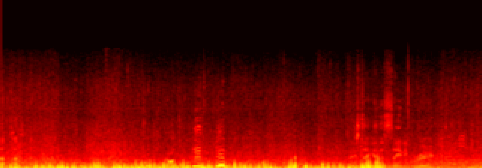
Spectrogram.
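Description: Wind buffeting the camera microphone out on open water, a heavy, uneven low rumble, with faint distant voices a couple of times.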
